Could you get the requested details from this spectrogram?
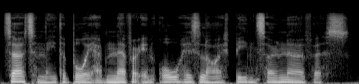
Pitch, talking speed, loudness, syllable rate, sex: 100 Hz, 200 wpm, -21 LUFS, 4.6 syllables/s, male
